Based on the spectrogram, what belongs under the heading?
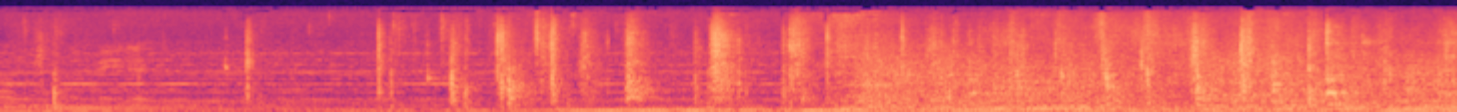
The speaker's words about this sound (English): As she climbs the wooden stairs, she notices the policeman from the market standing above her in the doorway. She turns and runs downstairs. The policeman hears her footsteps and runs after her.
